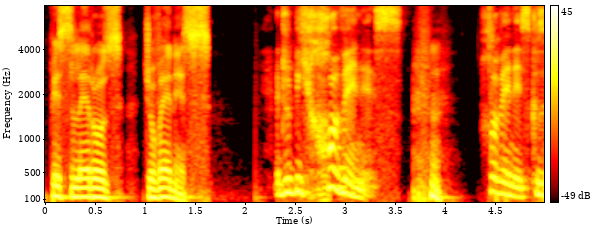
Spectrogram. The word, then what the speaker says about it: jóvenes: It would be Jóvenes. Jóvenes, because it's Jesus. When it's a J, it's pronounced with an H.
